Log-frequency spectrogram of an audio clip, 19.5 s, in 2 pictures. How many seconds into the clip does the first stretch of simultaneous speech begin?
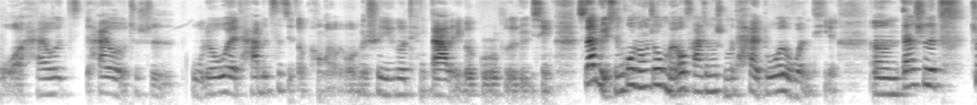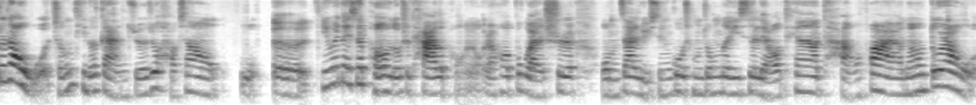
none

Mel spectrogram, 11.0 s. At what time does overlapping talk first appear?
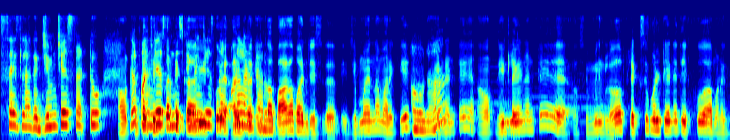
1.8 s

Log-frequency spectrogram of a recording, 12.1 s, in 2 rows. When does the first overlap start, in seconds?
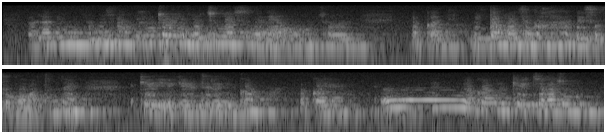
0.6 s

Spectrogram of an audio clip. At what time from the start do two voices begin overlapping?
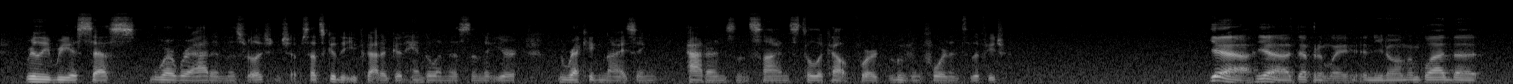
none

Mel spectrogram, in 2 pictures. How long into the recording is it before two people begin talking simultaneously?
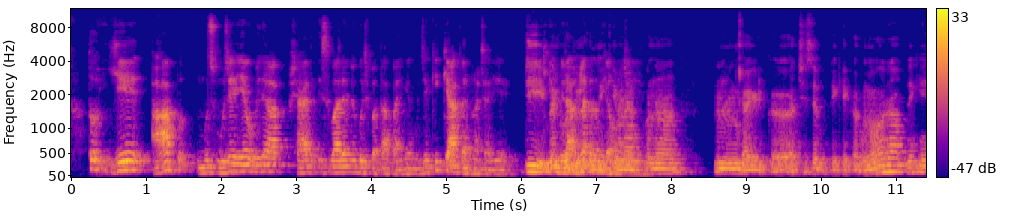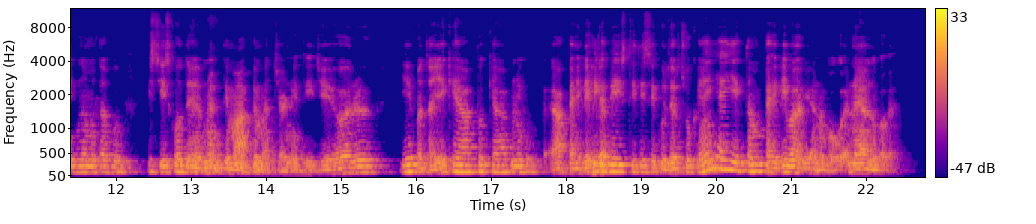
6.3 s

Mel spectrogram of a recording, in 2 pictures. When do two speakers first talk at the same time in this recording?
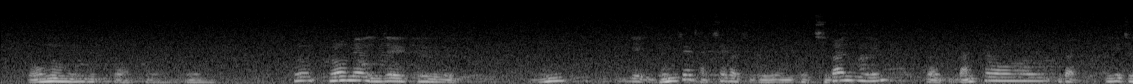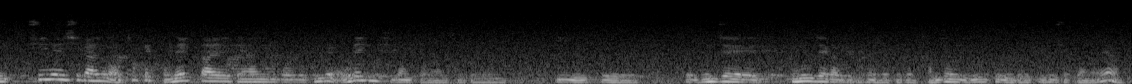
none

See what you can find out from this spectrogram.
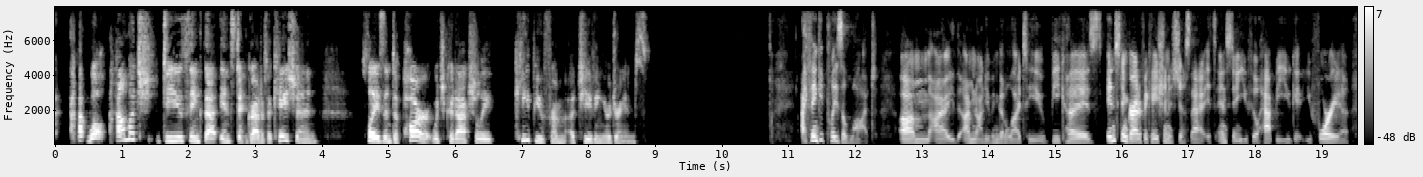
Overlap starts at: none

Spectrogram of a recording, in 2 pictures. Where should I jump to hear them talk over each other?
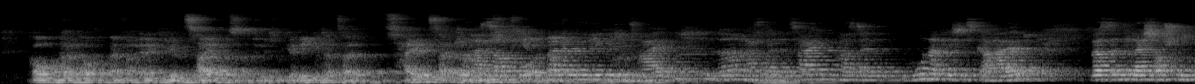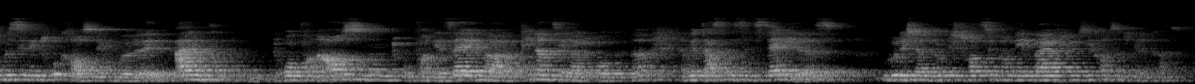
4.5 s

